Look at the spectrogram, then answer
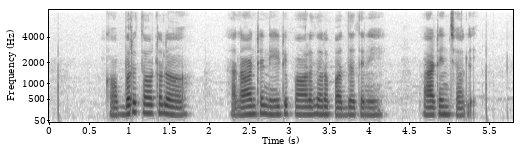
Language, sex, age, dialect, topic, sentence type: Telugu, male, 18-24, Utterandhra, agriculture, question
